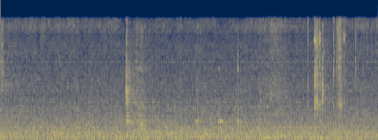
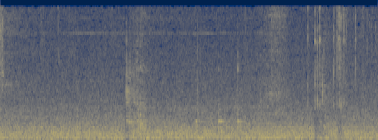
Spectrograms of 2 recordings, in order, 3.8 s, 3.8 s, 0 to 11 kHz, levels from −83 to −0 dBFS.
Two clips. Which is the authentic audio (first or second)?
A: second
